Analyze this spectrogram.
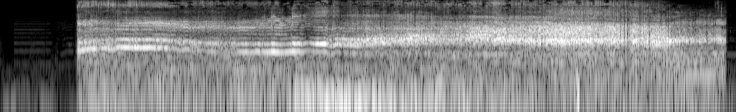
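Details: No animal is heard, only a drawn-out human groaning wail over music. The voice wavers and rises before cutting off.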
